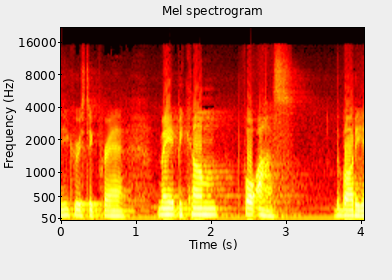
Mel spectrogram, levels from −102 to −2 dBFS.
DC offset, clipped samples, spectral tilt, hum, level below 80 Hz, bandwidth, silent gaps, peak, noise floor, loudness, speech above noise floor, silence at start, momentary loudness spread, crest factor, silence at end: under 0.1%; under 0.1%; -8 dB/octave; none; -38 dBFS; 12.5 kHz; none; 0 dBFS; -37 dBFS; -14 LUFS; 25 dB; 0 s; 15 LU; 14 dB; 0 s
